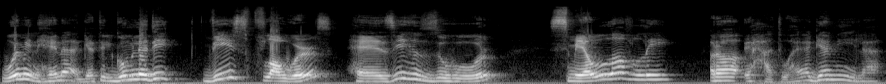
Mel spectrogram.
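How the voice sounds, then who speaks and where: Male Egyptian-accented English tutor, animated sing-song delivery, patient word drills for young pupils. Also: on the high side. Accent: Egyptian Arabic. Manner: drills words by repeating them slowly and encouraging pupils. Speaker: English teacher. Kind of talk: classroom lesson explanation.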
